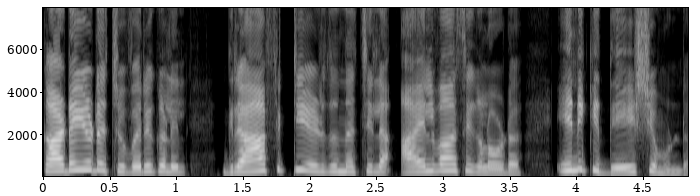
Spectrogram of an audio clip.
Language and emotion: Malayalam, angry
